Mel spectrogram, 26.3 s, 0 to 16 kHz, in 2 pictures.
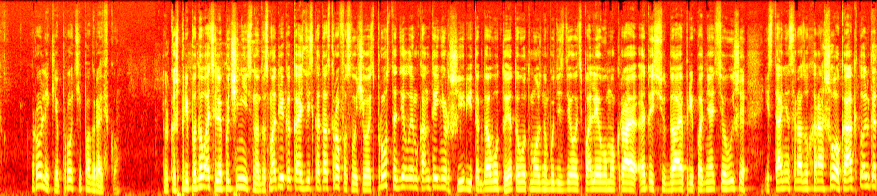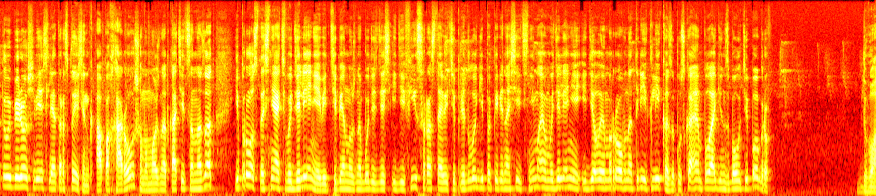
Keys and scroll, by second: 2.1 space, 2.3 shift+3, 3.4 super+я, 7.0 shift+Return, 14.1 super+я.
